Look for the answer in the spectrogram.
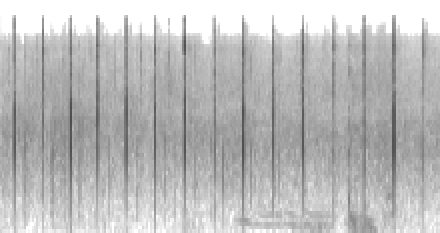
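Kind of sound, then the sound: crowd, audience applauding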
